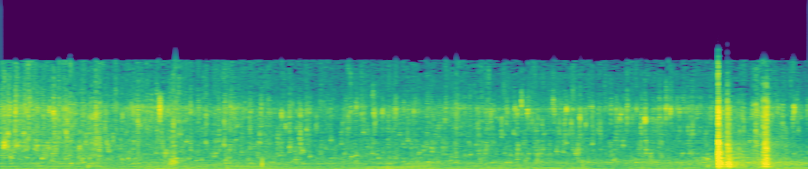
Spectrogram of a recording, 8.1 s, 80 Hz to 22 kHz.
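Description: Residual engine coolant trickling and dripping from the open water-pump mounting of a 3.3L V6 into a drain pan, a steady faint trickle, with one sharp click about seven seconds in.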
